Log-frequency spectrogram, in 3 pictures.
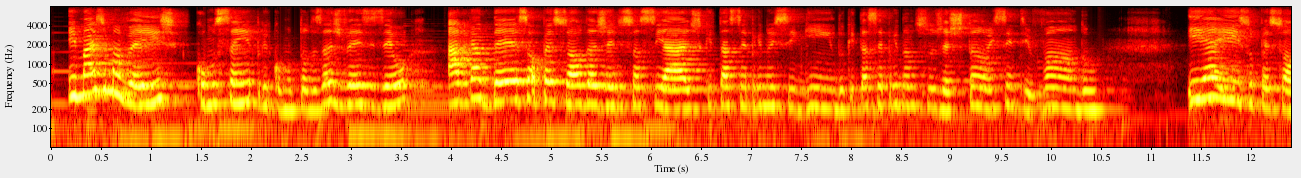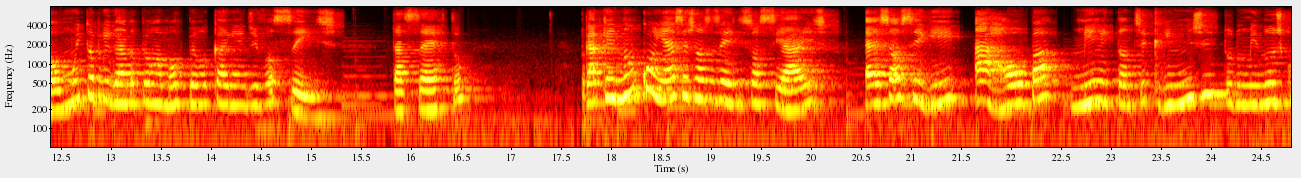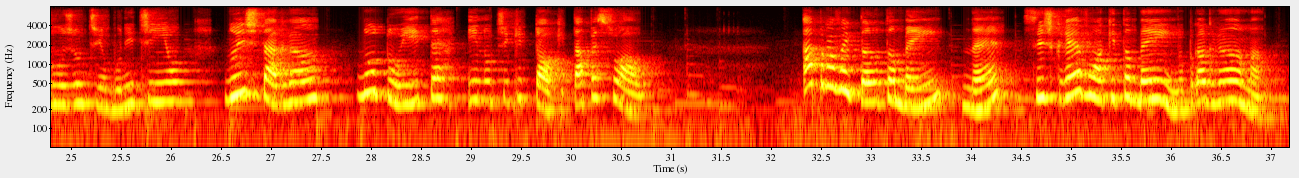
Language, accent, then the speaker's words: Portuguese; Recife, Pernambuco, Brazil; born or raised there; accent: pernambucana raiz; moved away as an adult; now in Salvador, Brazil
